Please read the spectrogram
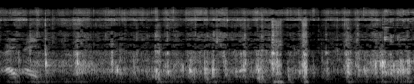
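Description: A close-range physical struggle picked up on a police body camera: clothing and bodies rubbing against the camera, with scattered knocks and rattles. A man says "hey, hey" at the very start.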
